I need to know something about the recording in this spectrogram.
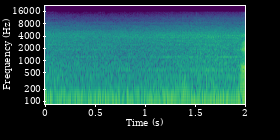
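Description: Steady low rumble with a hiss over it: the noise of construction work still under way, which is described as a bit noisy.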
